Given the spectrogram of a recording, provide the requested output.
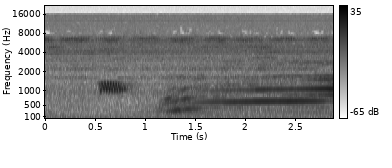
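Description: A hyena gives a smooth, rising whoop that climbs in pitch and then holds steady.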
